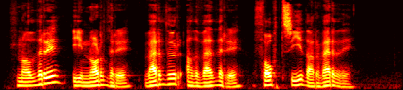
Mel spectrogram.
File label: icelandic slow; phon lab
